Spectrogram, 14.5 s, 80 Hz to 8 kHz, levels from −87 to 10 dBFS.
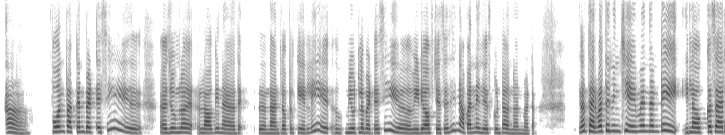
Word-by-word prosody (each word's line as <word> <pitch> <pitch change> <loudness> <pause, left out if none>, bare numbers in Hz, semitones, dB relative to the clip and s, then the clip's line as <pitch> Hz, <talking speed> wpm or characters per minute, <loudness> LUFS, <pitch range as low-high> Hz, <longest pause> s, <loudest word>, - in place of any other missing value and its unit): ఆ! - - +3 0.8
ఫోన్ 300 +1 +4
పక్కన 285 -1 +3
పెట్టేసి 280 - +2 1.0
ఆహ్, 240 - +3
జూమ్‌లో 260 0 0 0.4
లాగిన్ 235 +2 0
అదే 215 -1 -1 0.4
ఆహ్, 220 -1 -3
దాంట్లోపలికేళ్ళి 230 +5 -2 0.7
మ్యూట్‌లో 250 +1 0
పెట్టేసి 230 +9 -2 0.3
ఆహ్, 230 -2 -1
వీడియో 230 +1 +2
ఆఫ్ 235 0 -10
చేసేసి 240 +8 -2
నా - - +4
పని 245 +1 +3
నేను 255 -2 -3
జేసుకుంటా 235 +1 -3
ఉన్నానన్నమాట. 205 -2 -8 1.0
ఆ - - +8
తరువాత 315 +2 +6
నుంచి 330 +1 -4
ఏమైందంటే 325 +2 0 0.5
ఇలా 275 +1 +3
ఒక్కసారి 295 +2 +4
255 Hz, 110 wpm, -23 LUFS, 230-300 Hz, 1.0 s, ఆ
